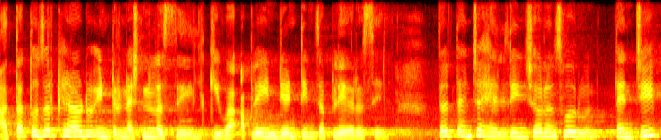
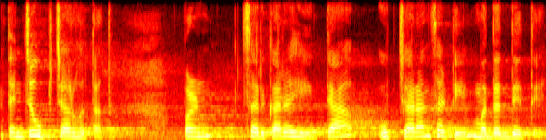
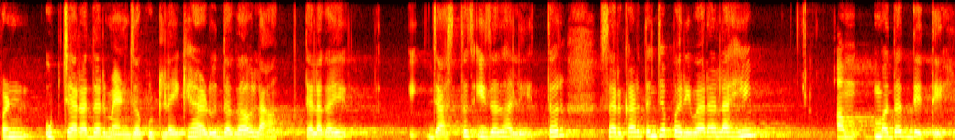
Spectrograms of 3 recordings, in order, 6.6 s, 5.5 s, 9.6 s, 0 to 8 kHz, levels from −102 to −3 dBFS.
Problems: none marked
